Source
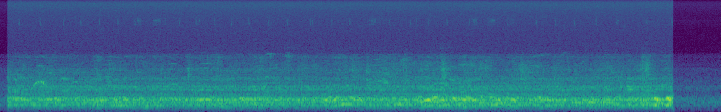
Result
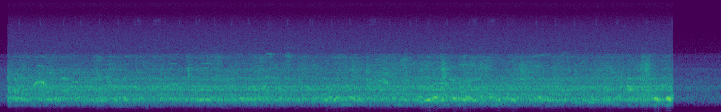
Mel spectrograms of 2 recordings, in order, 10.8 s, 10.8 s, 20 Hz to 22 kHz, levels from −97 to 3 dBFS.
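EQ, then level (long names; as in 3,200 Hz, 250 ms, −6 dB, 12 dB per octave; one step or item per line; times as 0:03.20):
high-pass filter 500 Hz 24 dB per octave
high-frequency loss of the air 90 metres
+2.5 dB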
